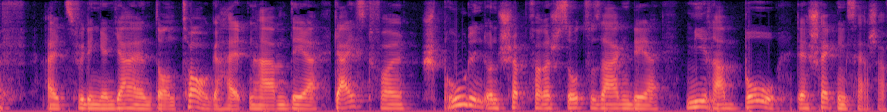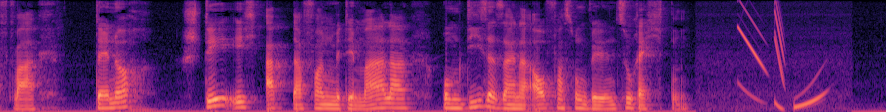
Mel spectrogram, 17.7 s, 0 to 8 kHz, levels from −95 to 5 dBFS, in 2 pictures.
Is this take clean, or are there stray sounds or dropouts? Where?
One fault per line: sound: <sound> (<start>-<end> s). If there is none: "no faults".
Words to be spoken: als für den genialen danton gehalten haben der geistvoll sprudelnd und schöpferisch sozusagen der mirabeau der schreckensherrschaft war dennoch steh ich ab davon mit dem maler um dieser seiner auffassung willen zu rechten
sound: chirp (16.2-17.2 s)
